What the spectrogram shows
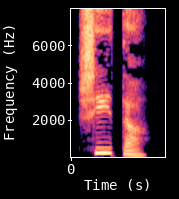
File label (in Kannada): "ಶಿತಿ", Kannada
